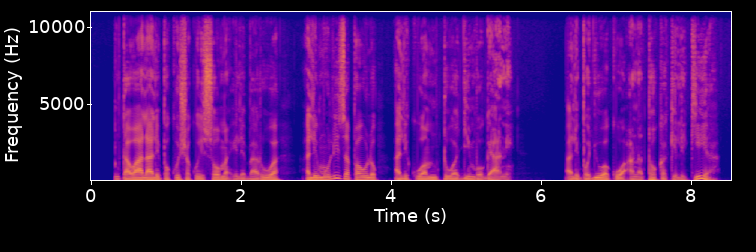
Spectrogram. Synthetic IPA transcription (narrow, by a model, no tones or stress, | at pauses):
m̩tawalaːlipɔkiʃakuisɔma̰ʔḭlɛɓaɾua | alimuuːlizapaulɔ | alikuwam̩tuwaʄimbɔɠa̰nḭ | a̰lipɔʄuakuwa̰ʔana̰tɔkakilḭkia̰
